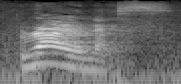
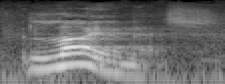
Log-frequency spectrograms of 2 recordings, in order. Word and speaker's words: lioness: Rioness. Lioness.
